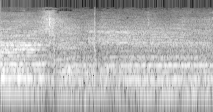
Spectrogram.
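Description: A congregation singing a gospel worship chorus with a male song leader, holding one long note at the end of a line that slowly fades.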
